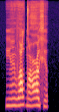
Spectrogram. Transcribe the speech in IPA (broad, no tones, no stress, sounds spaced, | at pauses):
j ẽ v ɐ lʲ dˤ õ ʕ ɨ xʲ ɐ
